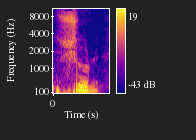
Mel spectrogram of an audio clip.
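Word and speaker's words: should: डी को पढ़ते हैं शुड ऐसा ही शब्द है हमारा कुड और वुड आपको याद रखना है जो यहां पे एल है वो साइलेंट है साइलेंट का मतलब एल का उच्चारण नहीं करेंगे शुड शुड का मतलब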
